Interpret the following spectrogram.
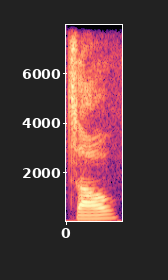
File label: "zauh5", taiwanese syllables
